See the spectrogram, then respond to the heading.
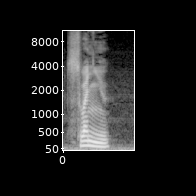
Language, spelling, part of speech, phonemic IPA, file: French, soigneux, adjective, /swa.ɲø/, Fr-soigneux.ogg
- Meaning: careful; meticulous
